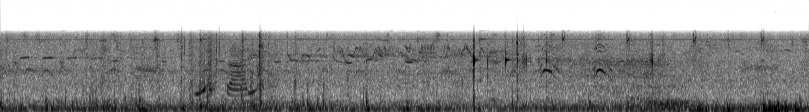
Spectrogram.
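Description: A foal's and a mare's hooves on the soft dirt of a pen, under a steady low rumble of wind on the microphone that swells near the end. Birds chirp throughout, and a short wavering honk-like call sounds about two seconds in.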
